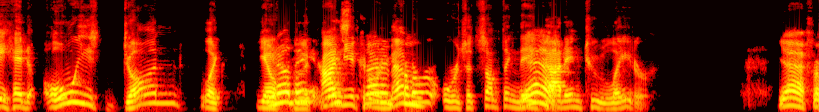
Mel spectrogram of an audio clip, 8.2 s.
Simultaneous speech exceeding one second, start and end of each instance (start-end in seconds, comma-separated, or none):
2.6-4.3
